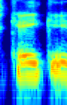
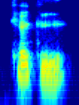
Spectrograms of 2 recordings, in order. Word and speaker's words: keiki: and of course keiki you keep on mispronouncing KK so you can even know it's cakey not khaki uh it's a child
